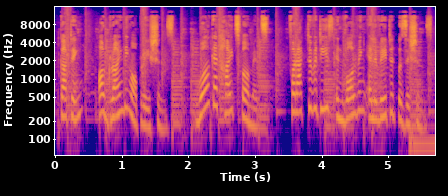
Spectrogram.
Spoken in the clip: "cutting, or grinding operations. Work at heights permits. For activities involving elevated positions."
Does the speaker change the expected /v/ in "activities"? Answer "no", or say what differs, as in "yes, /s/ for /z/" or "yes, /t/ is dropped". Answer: no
